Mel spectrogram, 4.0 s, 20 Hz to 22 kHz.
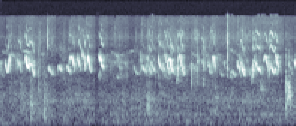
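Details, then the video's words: A hen's brood of backyard chicks, recorded in 2015, keeps up steady shrill peeping. Quick, high, slightly falling notes come from several birds at once, several each second, over faint background rustle. "Poj Qaib Chicks"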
